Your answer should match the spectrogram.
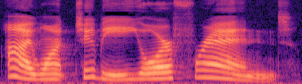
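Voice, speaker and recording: A woman voicing a friendly, polite male frog from a storybook, speaking in a drawn-out way. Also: medium pitch, lively intonation, clean tone. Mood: earnest.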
